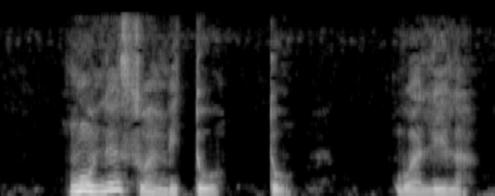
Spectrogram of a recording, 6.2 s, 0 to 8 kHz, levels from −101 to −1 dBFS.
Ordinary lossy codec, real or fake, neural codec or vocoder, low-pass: AAC, 32 kbps; real; none; 7.2 kHz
